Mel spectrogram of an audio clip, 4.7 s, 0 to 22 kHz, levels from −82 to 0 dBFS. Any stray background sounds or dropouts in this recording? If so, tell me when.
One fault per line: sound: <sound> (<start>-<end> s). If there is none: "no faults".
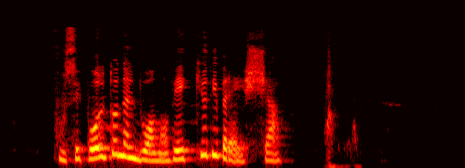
sound: whoosh (3.2-3.6 s)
